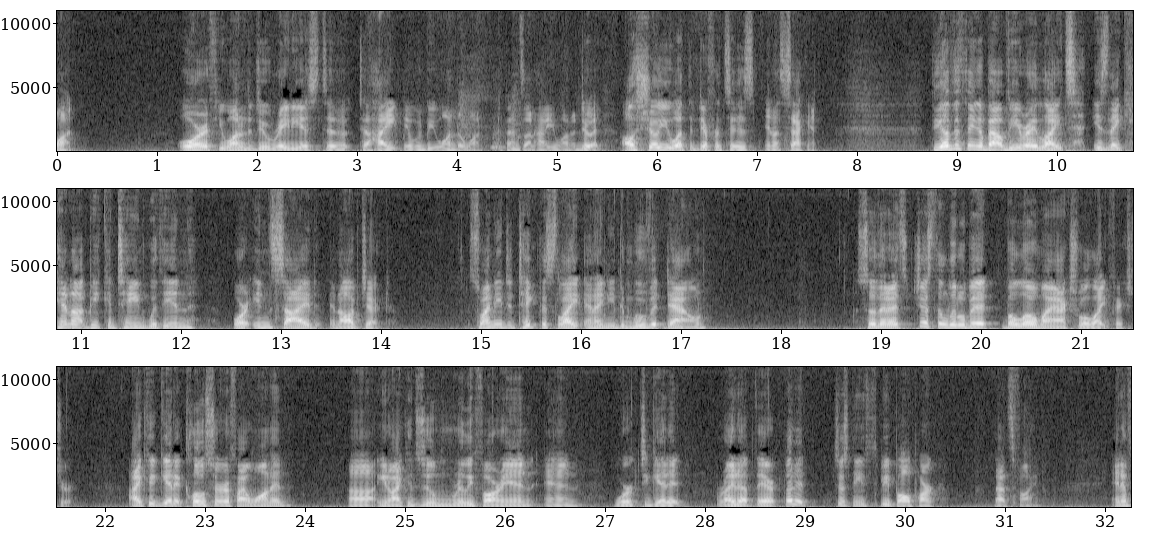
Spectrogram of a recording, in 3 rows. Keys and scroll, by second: 16.5 Return.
